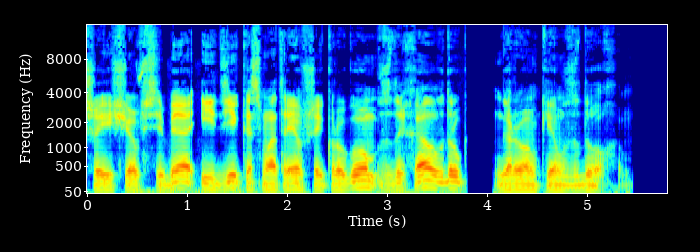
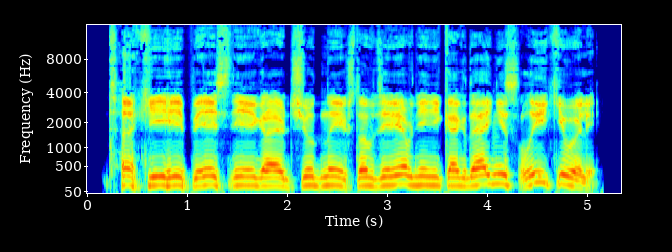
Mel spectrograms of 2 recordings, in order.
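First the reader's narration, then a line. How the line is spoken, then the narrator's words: Laughing. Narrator (Russian): сказал, смеясь, тот, который вбежал в блиндаж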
